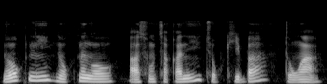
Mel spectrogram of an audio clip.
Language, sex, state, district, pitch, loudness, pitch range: Garo, male, Meghalaya, South Garo Hills, 130 Hz, -19 LUFS, 120-170 Hz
